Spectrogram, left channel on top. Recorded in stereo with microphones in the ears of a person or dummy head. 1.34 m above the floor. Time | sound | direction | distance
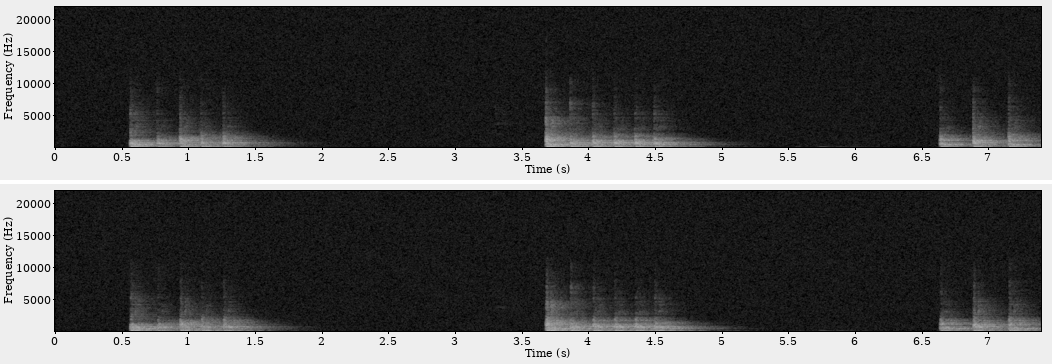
0.6 | knocking | 80° left | 3.5 m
